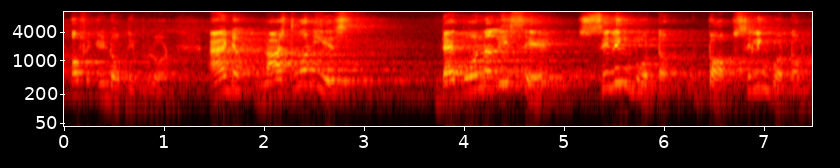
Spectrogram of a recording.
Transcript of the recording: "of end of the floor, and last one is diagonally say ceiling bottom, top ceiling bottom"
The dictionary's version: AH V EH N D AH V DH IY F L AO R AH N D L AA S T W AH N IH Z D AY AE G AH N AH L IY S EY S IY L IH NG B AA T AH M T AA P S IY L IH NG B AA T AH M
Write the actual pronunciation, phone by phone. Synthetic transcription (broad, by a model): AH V EH N D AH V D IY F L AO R AH N D L AA S T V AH N IH Z D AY G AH N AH L IY S EY S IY L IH NG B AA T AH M T AA P S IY L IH NG B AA T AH M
